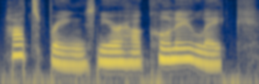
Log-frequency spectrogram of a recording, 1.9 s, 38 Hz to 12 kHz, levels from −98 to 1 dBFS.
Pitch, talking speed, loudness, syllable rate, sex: 185 Hz, 155 wpm, -16 LUFS, 3.7 syllables/s, female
